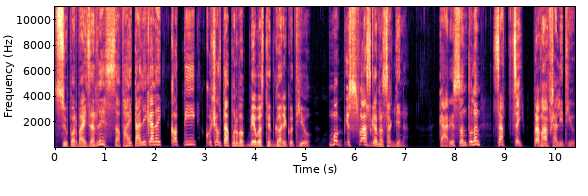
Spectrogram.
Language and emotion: Nepali, surprised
